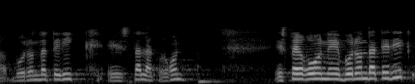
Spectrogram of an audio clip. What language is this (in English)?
Basque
